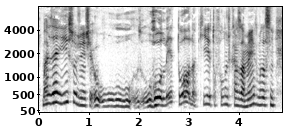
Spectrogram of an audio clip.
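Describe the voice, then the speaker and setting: A woman's voice: medium pitch, expressive, moderate pace, gravelly, warm tone. A woman talking casually about a film, rambling with many fillers and joking asides to her viewers. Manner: rambling, full of fillers, self-deprecating asides. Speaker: film commentator. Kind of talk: casual film analysis vlog.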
